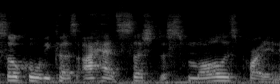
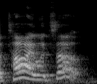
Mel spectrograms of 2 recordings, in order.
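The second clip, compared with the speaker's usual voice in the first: higher, louder, startled greeting; a startled, raised hello to someone unexpected; surprised; 9 semitones higher, 7 dB louder, slower than usual. Retold or imitated. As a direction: call out in surprise at finding him there. Surprised Ty already on porch.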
